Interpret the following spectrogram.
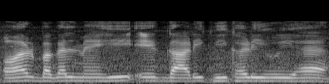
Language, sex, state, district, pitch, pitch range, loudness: Hindi, male, Madhya Pradesh, Katni, 160 Hz, 155-170 Hz, -18 LUFS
